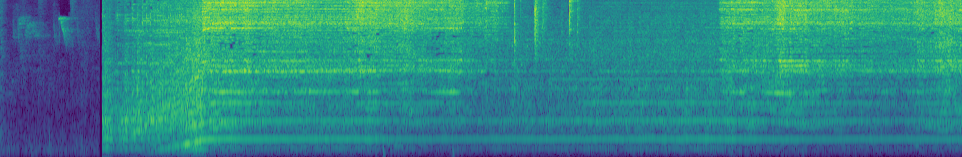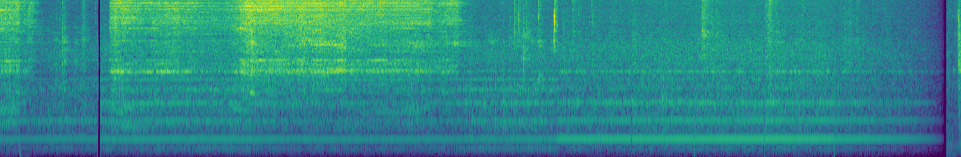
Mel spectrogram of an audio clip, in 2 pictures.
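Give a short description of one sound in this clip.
A table saw starts up and runs with a steady whine.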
